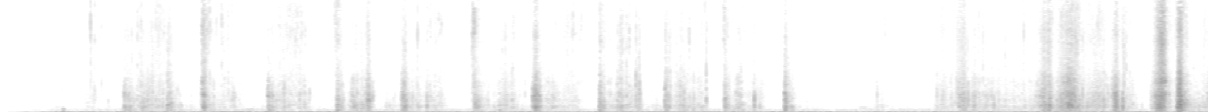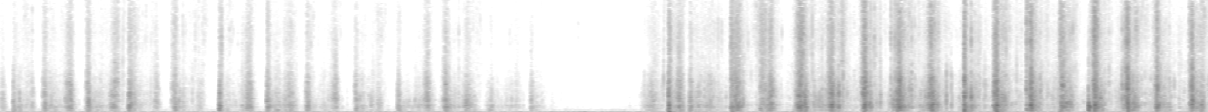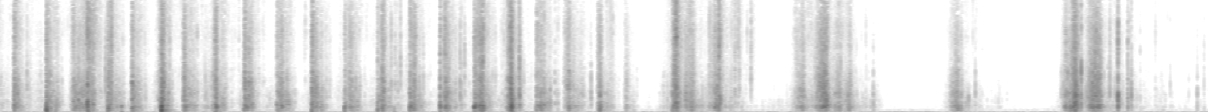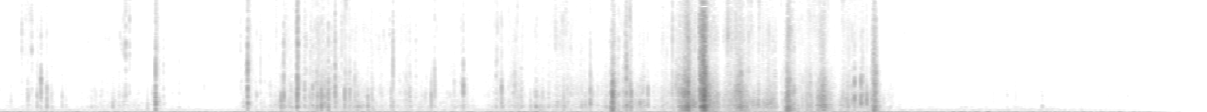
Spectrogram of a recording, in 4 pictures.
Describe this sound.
Walking on gravel: walking, jogging, running on gravel. Sand and stone movement.
run, running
